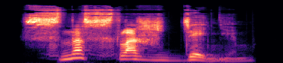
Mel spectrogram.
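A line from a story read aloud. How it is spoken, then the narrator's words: Plain. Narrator (Russian): ответил он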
